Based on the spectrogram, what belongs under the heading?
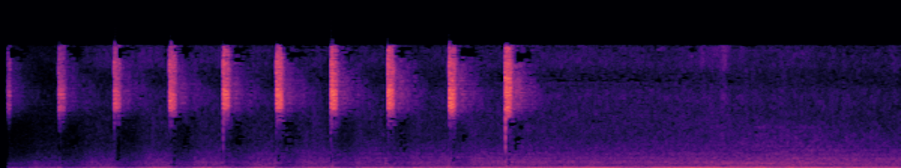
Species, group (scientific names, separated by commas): Yoyetta celis, Cicadidae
